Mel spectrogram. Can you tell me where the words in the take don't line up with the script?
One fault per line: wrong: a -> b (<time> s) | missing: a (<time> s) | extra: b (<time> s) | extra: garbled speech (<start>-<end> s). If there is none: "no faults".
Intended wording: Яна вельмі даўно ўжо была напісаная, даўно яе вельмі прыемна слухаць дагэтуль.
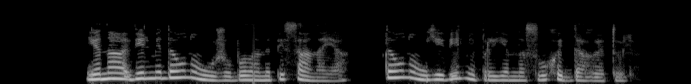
no faults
